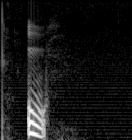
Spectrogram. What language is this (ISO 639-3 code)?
swe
